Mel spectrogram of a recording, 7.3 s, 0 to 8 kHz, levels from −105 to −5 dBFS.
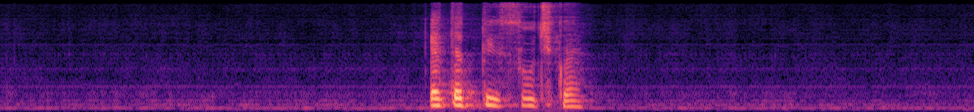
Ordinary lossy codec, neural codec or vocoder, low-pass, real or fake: none; codec, 24 kHz, 1 kbps, SNAC; 7.2 kHz; fake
